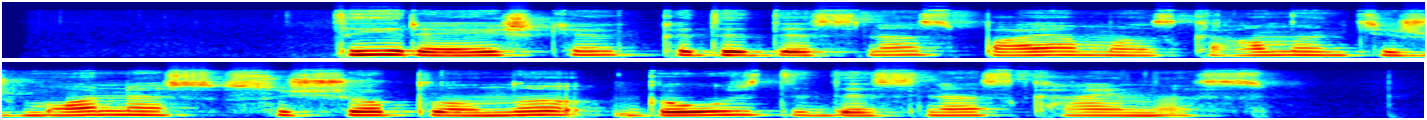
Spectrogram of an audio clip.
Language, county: Lithuanian, Šiauliai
